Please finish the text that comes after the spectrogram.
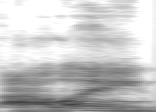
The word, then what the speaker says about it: Alyne: when she says my name the way it's pronounced eileen it comes up as eileen that when she's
